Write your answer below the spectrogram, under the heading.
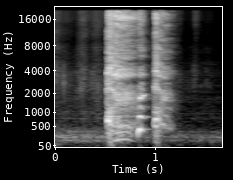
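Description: Two sharp, harsh coughs close together from an adult, acted for the recording.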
